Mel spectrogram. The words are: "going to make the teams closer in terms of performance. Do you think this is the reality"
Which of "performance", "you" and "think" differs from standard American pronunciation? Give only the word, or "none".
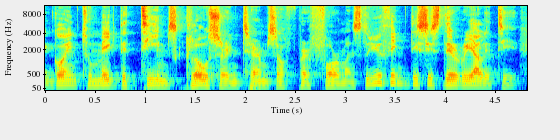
none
